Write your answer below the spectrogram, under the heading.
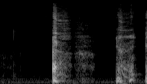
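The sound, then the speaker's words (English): A man coughs a couple of times, each cough a sharp, harsh burst, with a short quiet gap between them. “The other coughed and, rising, walked slowly to the window.”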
